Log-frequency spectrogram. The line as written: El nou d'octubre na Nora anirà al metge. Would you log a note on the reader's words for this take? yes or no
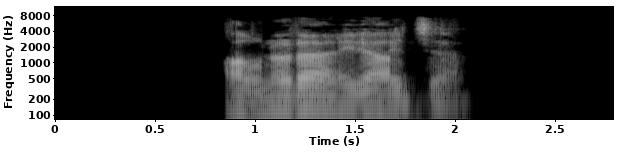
yes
